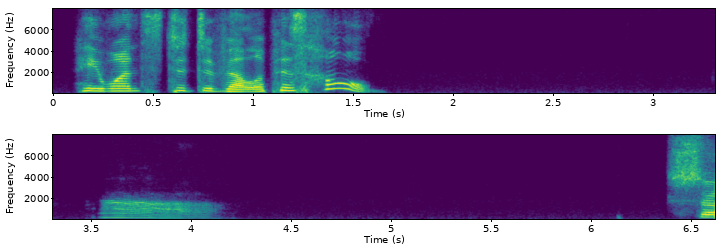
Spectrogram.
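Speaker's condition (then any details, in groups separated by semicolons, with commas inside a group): No condition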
